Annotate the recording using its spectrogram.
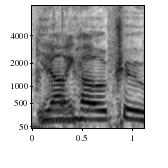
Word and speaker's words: Younghoe Koo: Younghoe Koo.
